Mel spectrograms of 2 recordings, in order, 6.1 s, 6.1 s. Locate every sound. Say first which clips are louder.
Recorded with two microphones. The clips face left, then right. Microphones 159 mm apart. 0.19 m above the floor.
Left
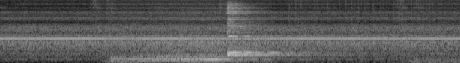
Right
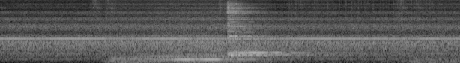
1.4 s a microwave: left 2 dB; 45° left (ahead or behind), 5 m
3.0 s a cowbell: left 7 dB; 60° left (ahead or behind), 6 m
